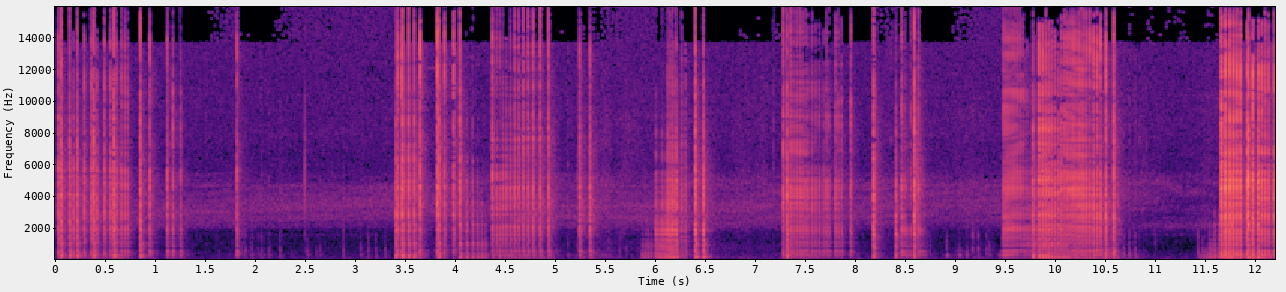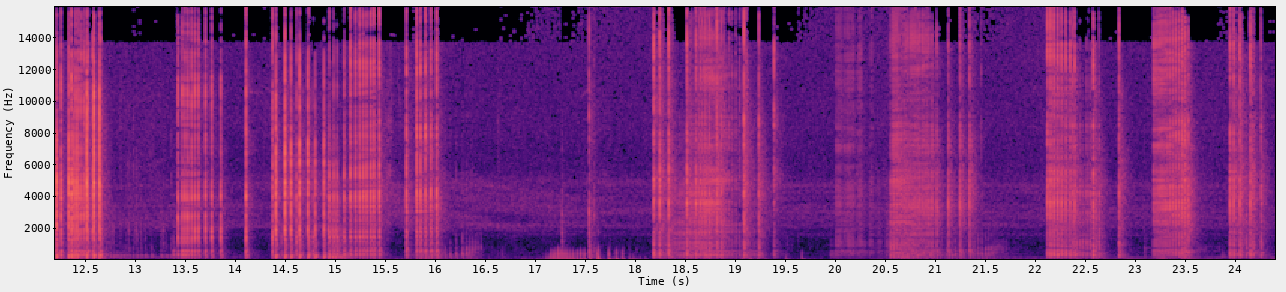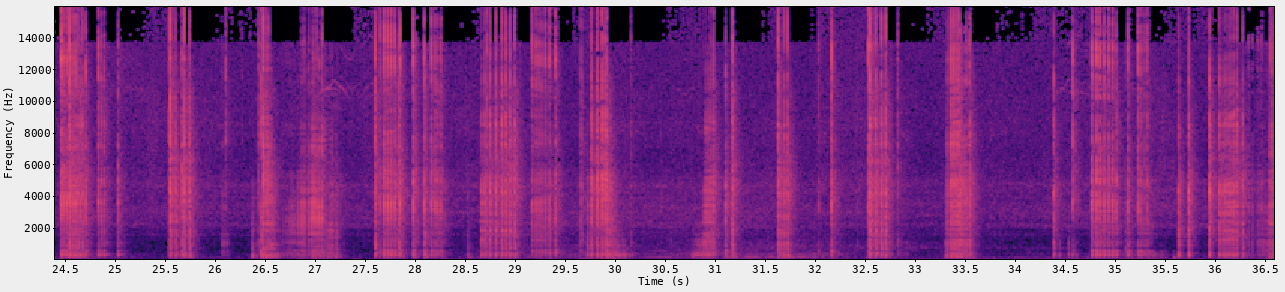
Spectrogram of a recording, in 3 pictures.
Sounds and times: creaking floor boards 7.3 - 10.8
creaking floor boards 11.5 - 16.4
creaking floor boards 17.5 - 25.8
creaking floor boards 26.4 - 33.7
creaking floor boards 34.4 - 36.5

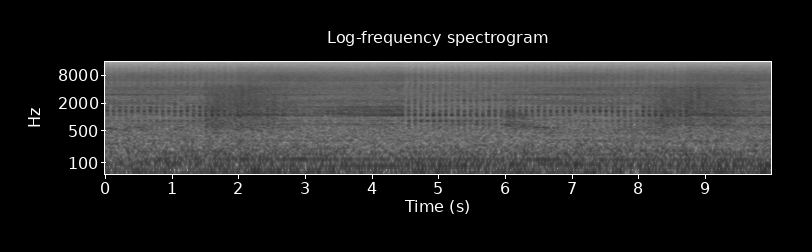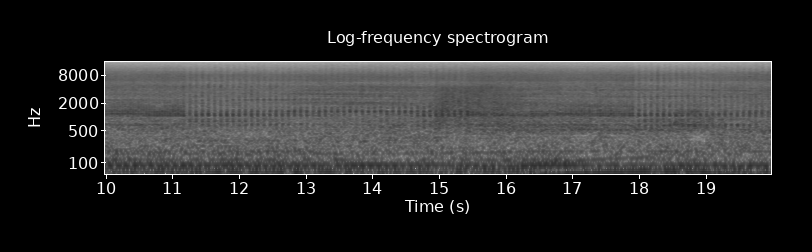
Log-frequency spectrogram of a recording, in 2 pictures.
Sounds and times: round sprinkler 0.0 - 19.9

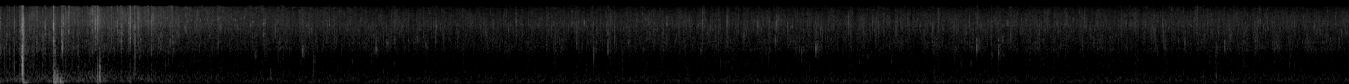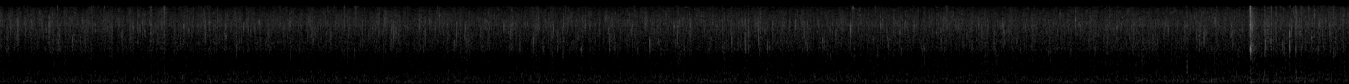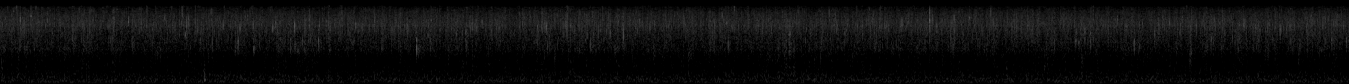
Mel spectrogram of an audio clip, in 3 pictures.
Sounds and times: Schmelzwasser 0.0 - 2.0
water 0.0 - 40.4

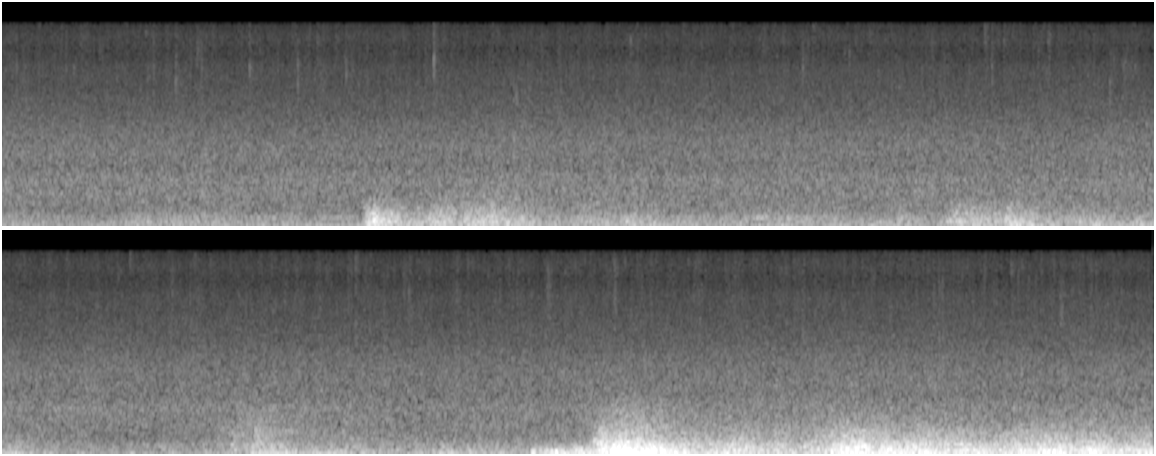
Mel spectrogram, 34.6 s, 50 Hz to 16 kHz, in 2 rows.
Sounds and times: Rain 0.0 - 34.5
Thunder 5.4 - 8.1
Thunder 25.2 - 34.5

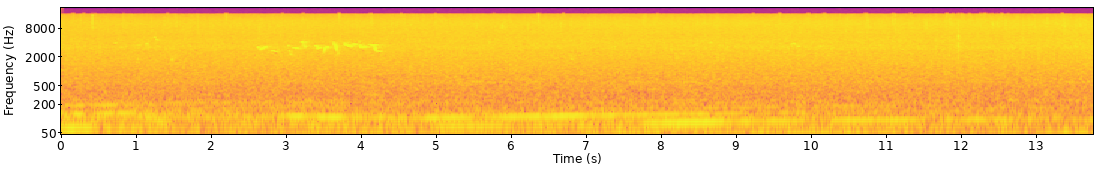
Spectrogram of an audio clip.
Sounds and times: medium intensity rain 0.0 - 13.7

